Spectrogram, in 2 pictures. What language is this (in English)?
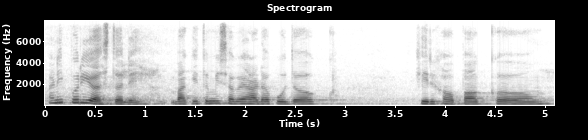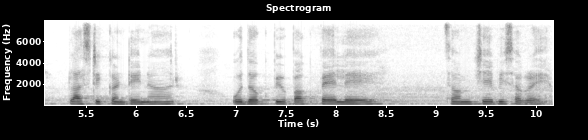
Konkani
